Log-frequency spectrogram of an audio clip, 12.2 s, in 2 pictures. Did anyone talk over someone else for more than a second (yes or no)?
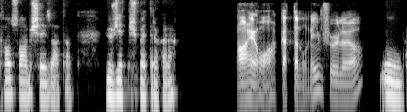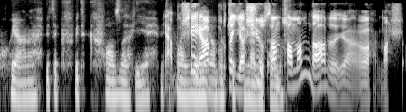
yes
